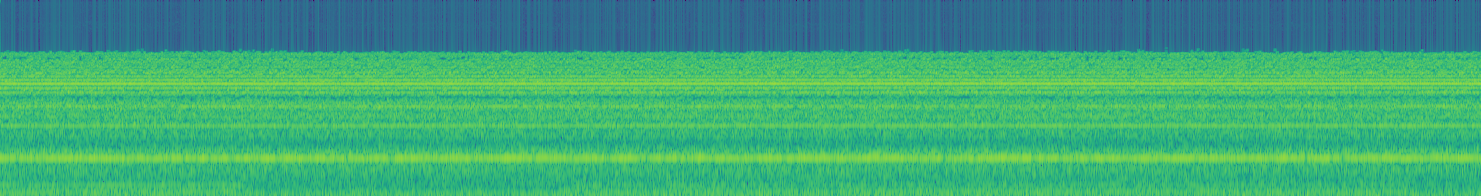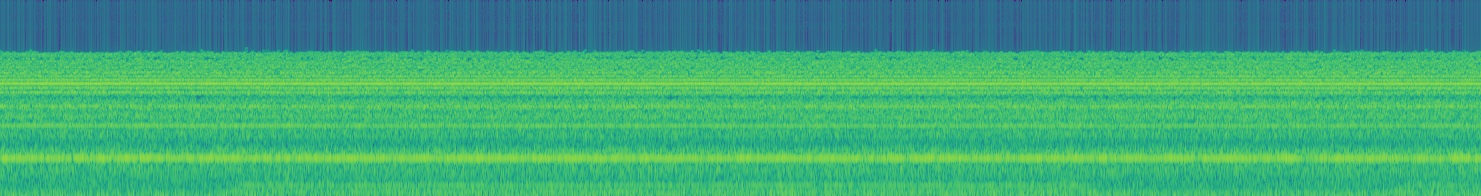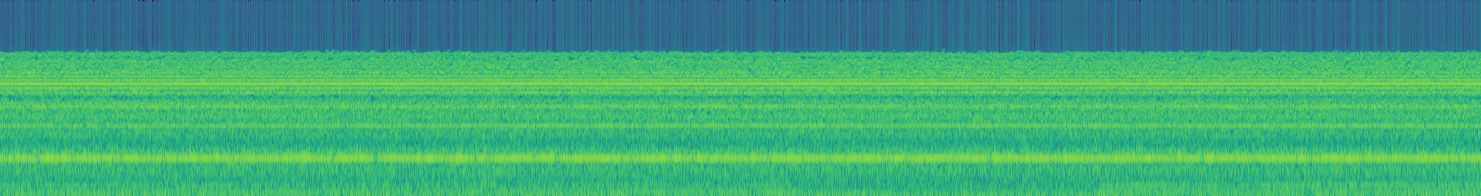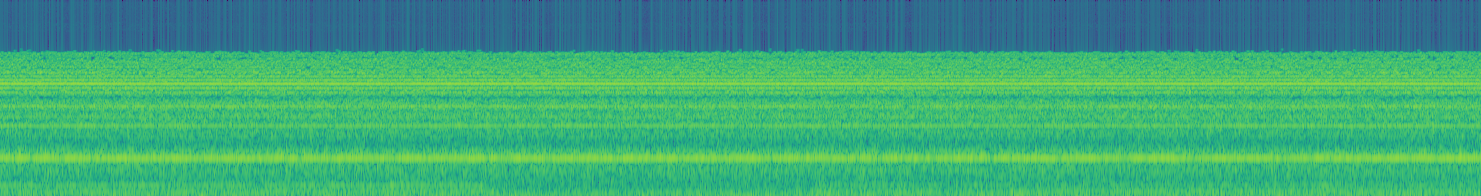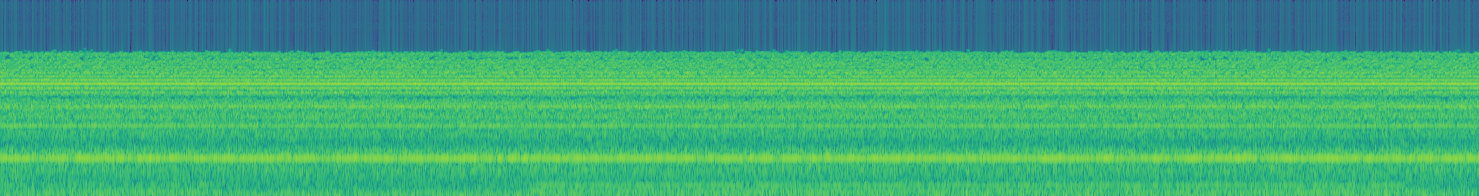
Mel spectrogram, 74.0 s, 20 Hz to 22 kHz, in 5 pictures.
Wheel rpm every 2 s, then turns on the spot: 0, 0, 0, 0, 0, 0, 0, 0, 0, 0, 0, 0, 0, 0, 0, 0, 0, 0, 0, 0, 0, 0, 0, 0, 0, 0, 0, 0, 0, 0, 0, 0, 0, 0, 0, 0, 0.
none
